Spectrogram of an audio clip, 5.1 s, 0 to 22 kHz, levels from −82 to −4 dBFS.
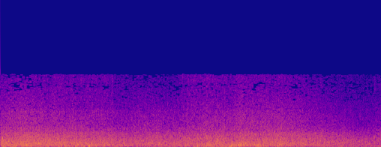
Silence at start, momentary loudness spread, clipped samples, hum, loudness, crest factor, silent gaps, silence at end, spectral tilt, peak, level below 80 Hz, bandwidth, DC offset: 0 s; 6 LU; under 0.1%; none; -31 LUFS; 16 dB; none; 0 s; -4 dB/octave; -16 dBFS; -58 dBFS; 11.5 kHz; under 0.1%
